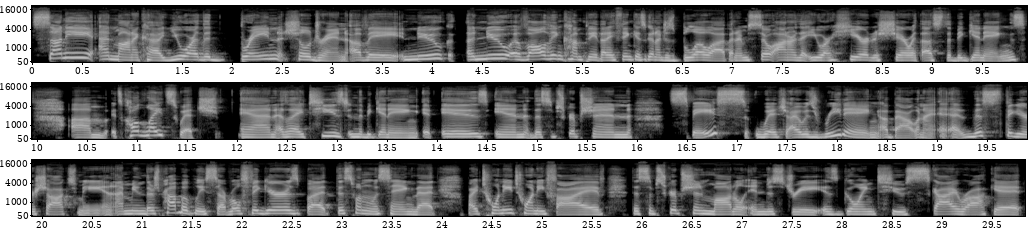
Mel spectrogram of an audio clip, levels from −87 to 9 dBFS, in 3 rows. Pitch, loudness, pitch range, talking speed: 180 Hz, -18 LUFS, 165-210 Hz, 180 wpm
